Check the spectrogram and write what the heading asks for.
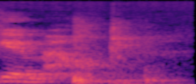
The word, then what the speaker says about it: Gimel: makes a g sound. G. Okay, Gimel.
